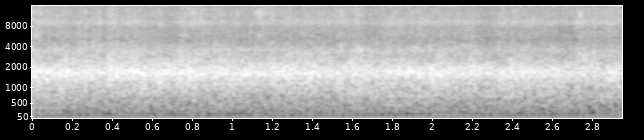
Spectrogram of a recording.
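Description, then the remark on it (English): Steady, dense clapping from a church audience, a continuous wash of many hands at an even loudness with no pauses and no voices standing out. “Oh, you're clapping and singing, housewife.”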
